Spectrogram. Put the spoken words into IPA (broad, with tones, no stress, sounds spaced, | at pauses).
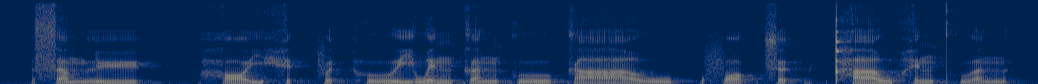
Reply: s ɐ˨˩ m l yː˧ k̚ | h ɔː˨˩ j h ɪ˧ k̚ f ɵ˨ t̚ h uː˨˥ j w ɪ˧ ŋ k ɐ˨˧ n k uː˨ k aː˨˧ w | f ɔː˨ k̚ s ɵ˨ t̚ ɪ˨˥ k̚ pʰ aː˨˥ w h ɪ˧ ŋ kʷʰ ɐ˨ n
